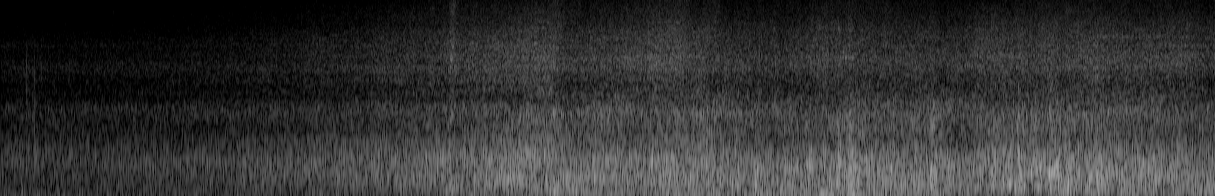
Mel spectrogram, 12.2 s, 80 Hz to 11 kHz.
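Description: ER9M electric multiple unit rolling into the platform and passing close by. Its wheels and running gear grow louder over the first few seconds, then hold a loud, steady rumble as the carriages go by.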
